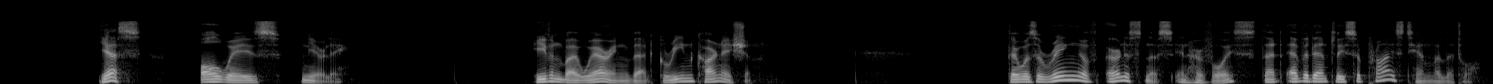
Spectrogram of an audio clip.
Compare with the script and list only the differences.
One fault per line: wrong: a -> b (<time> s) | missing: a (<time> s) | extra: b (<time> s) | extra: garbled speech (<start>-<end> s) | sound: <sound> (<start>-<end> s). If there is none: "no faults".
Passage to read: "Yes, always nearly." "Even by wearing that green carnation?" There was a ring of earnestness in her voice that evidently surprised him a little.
no faults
